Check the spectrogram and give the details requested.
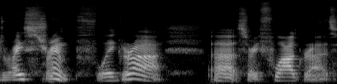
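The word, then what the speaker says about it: foie gras: zongi udon cold rice shrimp fagra uh sorry fagra that's how you pronounce that um and all of those are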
